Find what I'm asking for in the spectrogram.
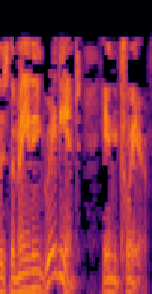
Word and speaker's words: Xlear: And then, using Navage, get the stuff out of my nose, and then keeping it clean with Clear. That's a prescription for fabulosity today. It really is. Clear, X-L-E-A-R, is pronounced clear.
